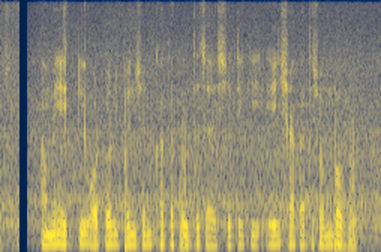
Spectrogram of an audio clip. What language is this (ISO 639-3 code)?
ben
